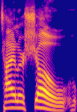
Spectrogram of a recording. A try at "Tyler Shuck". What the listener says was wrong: Well, Tyler Shuck. It's pronounced Shuck, by the way. It's not Show. it's a tough one to pronounce.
